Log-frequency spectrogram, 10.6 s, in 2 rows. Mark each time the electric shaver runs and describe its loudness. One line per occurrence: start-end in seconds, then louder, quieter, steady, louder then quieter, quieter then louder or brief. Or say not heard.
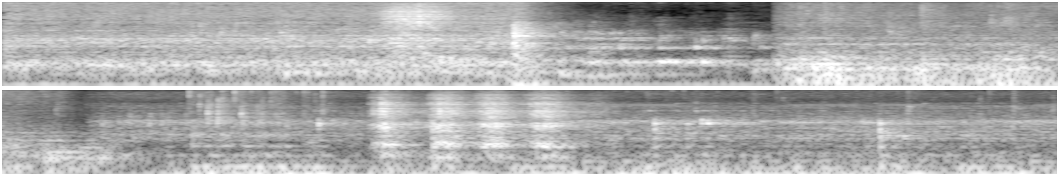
not heard.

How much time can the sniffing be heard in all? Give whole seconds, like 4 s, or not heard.
2 s.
